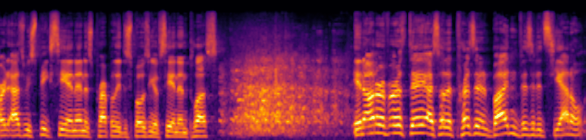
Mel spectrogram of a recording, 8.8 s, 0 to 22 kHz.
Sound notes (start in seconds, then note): 3.2 laughter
